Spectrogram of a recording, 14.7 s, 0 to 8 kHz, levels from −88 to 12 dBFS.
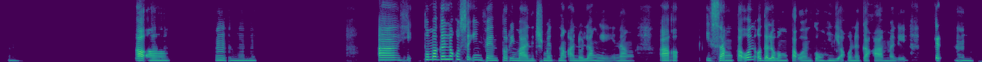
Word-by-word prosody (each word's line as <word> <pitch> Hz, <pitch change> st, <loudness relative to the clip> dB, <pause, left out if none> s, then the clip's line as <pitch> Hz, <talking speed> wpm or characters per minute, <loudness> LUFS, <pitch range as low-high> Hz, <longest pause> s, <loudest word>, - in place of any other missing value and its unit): Mm. 215 Hz, -1 st, -19 dB, 1.8 s
Oo, 255 Hz, -4 st, +10 dB, 0.9 s
mm. 230 Hz, -3 st, -6 dB, 1.9 s
Ah, 295 Hz, 0 st, +6 dB
hi 275 Hz, -, -16 dB, 0.2 s
tumagal 370 Hz, +2 st, +4 dB
ako 375 Hz, -, -2 dB
sa 345 Hz, -1 st, -2 dB
inventory 265 Hz, -3 st, -4 dB
management 210 Hz, +1 st, -2 dB
ng 215 Hz, -, -2 dB
ano 205 Hz, -1 st, -5 dB
lang 210 Hz, +2 st, -4 dB
eh, 165 Hz, +1 st, -15 dB
ng 185 Hz, -1 st, -6 dB, 0.5 s
ah 225 Hz, -1 st, +7 dB
ka 220 Hz, -, -2 dB, 0.5 s
isang 220 Hz, -1 st, +2 dB
taon 310 Hz, +10 st, +2 dB
o -, -, +5 dB
dalawang 215 Hz, -1 st, +2 dB
taon, 190 Hz, 0 st, -4 dB
kung 200 Hz, 0 st, -6 dB
hindi 210 Hz, 0 st, -6 dB
ako 205 Hz, -2 st, -7 dB
nagkakamali. 180 Hz, -2 st, -5 dB, 0.4 s
Pe 270 Hz, -, +5 dB, 0.3 s
mm. 210 Hz, -1 st, -9 dB
220 Hz, 115 wpm, -25 LUFS, 205-265 Hz, 1.9 s, Oo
